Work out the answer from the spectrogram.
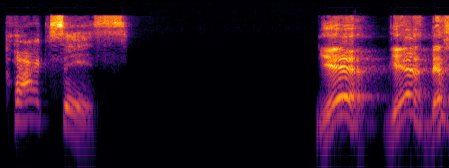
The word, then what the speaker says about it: Caraxes: So this one was at the castle and it's called Carxus. Yeah, yeah, that's right, Jerry. That's pretty good. All right. It's pronounced Caraxes, but yeah, that's the Yeah. right dragon. And it's Caraxes.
